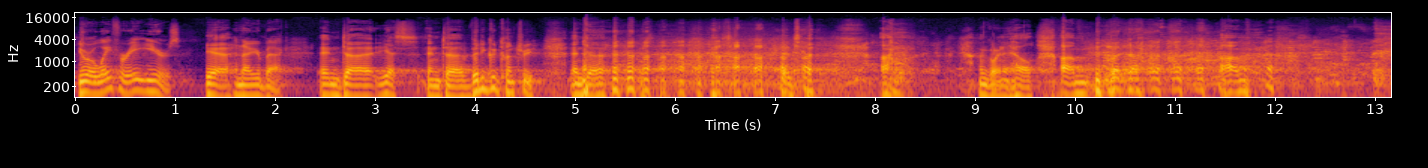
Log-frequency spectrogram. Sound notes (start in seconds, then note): 6.8 laughter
